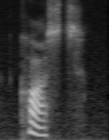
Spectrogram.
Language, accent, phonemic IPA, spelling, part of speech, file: English, US, /ˈkɔsts/, costs, noun / verb, En-us-costs.ogg
- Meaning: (noun) plural of cost; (verb) third-person singular simple present indicative of cost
